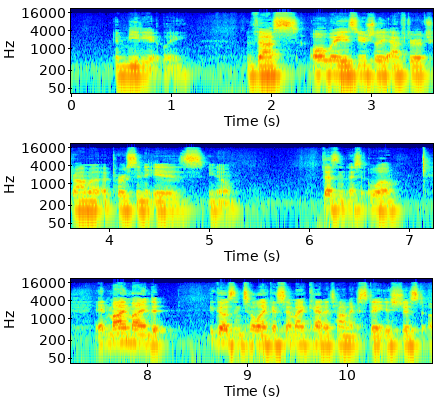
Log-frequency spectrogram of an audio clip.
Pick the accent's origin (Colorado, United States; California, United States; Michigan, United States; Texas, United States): Colorado, United States; Ethan and I grew up in that district of Columbine High School.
